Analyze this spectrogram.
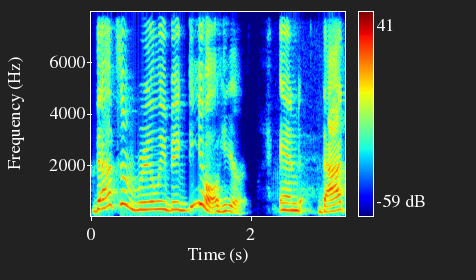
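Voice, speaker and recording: A woman speaks at a fairly slow pace in a Californian accent. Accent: American, Californian. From Los Angeles, US. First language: Gujarati. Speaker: parent. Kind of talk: casual interview.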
